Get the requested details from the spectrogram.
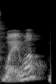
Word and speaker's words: Wiwa: And on the note of pronunciation, I also want to mention that there are two possible pronunciations for the name Wiwa. Attempts made by anthropologists at the time when they were alive transcribed their name pretty consistently as though it was pronounced Wewa, but modern Zuni people generally say Wiwa, and so I've gone with that pronunciation rather than trying to decide whether I think the anthropologists were right or not.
